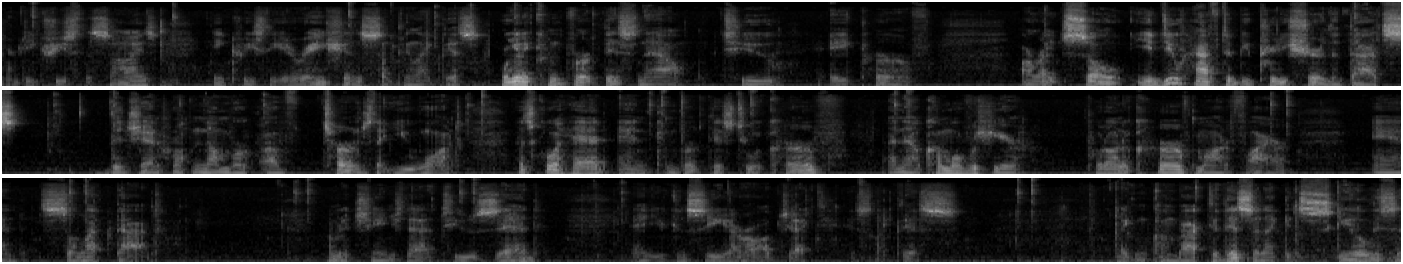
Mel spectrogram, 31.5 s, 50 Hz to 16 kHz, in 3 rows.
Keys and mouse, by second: 1.3-2.7 shift+drag, 3.8 middle click, 8.9-10.1 middle drag, 10.9-11.3 middle drag, 12.4-12.9 middle drag, 14.1-17.2 right drag, 20.1-21.6 drag, 23.2-24.5 drag, 25.6-27.4 middle drag, 28.6 click, 29.3 Tab, 29.6 a, 30.7 s, 31.0 z.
